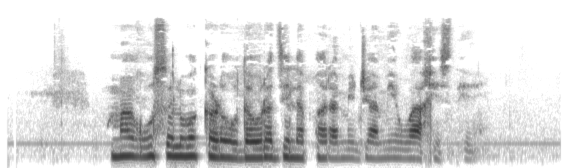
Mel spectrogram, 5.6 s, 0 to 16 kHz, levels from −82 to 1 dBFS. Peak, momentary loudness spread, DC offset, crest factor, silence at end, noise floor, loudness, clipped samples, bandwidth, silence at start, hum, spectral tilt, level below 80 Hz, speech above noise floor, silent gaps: -8 dBFS; 9 LU; under 0.1%; 18 dB; 0.85 s; -56 dBFS; -24 LUFS; under 0.1%; 11.5 kHz; 0.55 s; none; -5 dB/octave; -70 dBFS; 32 dB; none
